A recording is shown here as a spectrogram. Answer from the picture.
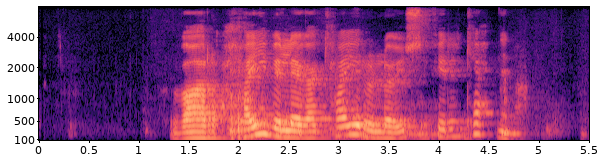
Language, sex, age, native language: Icelandic, male, 40-49, Icelandic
